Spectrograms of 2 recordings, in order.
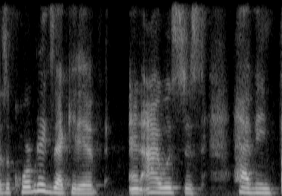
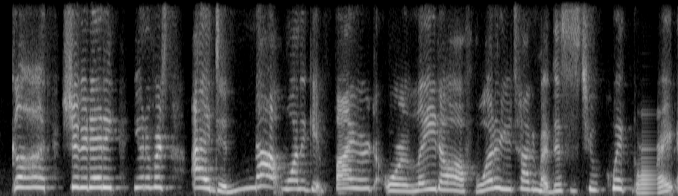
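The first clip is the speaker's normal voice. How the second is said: high, loud frantic plea; panicked plea; 9 semitones higher, 4 dB louder than usual. Retold or imitated. Fearing she is fired, high panicked plea. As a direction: beg the universe in a panic.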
